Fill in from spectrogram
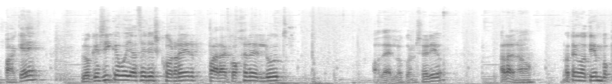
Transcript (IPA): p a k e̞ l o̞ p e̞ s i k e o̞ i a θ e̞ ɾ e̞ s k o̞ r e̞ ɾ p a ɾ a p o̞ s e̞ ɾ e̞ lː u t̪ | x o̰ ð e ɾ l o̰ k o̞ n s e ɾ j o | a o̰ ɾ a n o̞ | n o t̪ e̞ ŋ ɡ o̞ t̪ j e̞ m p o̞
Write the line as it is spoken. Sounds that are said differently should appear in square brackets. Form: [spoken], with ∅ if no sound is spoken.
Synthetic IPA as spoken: p a k e̞ l o̞ [k] e̞ s i k e o̞ [j] a θ e̞ ɾ e̞ s k o̞ r e̞ ɾ p a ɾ a [k] o̞ [x] e̞ ɾ e̞ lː u t̪ | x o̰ ð e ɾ l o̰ k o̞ n s e ɾ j o | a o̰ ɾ a n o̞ | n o t̪ e̞ ŋ ɡ o̞ t̪ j e̞ m p o̞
